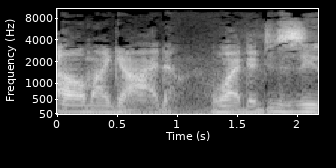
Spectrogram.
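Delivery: put-on slow, drawn-out older lady voice. In a comedy bit, Mother Nature on the couch speaks to someone home late, in an older lady voice. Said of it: "This is my older lady voice".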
